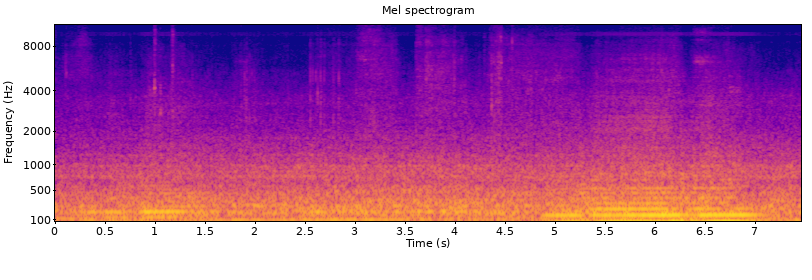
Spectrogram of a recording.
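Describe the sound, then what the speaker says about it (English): A car driving on a road in Alaska, a steady close engine drone and tire rumble inside the vehicle that swells louder toward the end, with no talking. "Driving out here in Alaska"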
